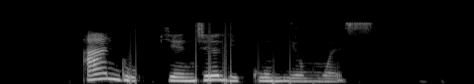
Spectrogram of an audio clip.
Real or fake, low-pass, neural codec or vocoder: fake; 7.2 kHz; vocoder, 24 kHz, 100 mel bands, Vocos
